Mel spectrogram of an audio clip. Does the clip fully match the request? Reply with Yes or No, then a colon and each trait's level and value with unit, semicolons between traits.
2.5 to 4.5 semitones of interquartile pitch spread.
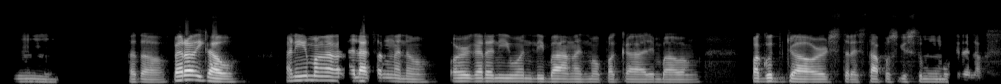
Yes: average, 3.3 semitones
